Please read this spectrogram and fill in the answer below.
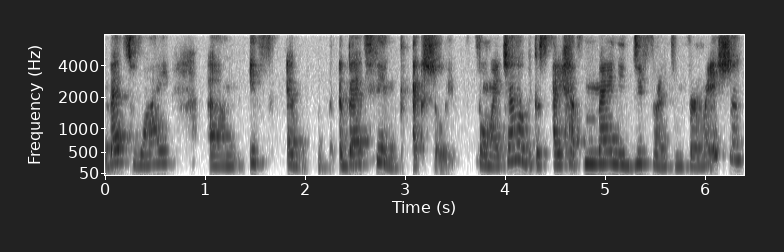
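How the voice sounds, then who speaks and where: This woman, with a Russian accent, speaks at a high pitch. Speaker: language teacher. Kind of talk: panel discussion. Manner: halting.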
